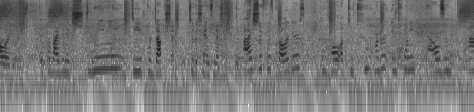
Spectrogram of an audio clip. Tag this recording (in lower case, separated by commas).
speech, music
